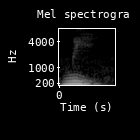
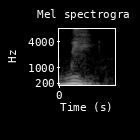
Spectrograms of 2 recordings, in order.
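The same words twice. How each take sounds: Both takes have the same delivery.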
